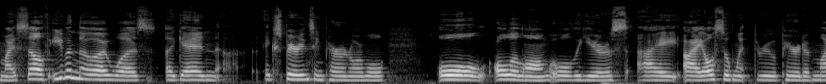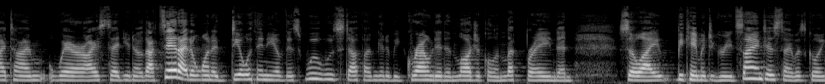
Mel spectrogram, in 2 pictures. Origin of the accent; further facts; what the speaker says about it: England, United Kingdom; also born or lived in Germany; I grew up in England. I was raised agnostic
